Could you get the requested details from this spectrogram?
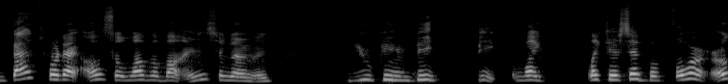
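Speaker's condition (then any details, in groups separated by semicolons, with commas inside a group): Cerebral palsy, severe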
